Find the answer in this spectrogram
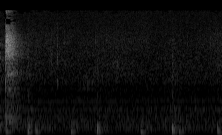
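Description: Water drops falling from the charged water streams of a falling-water electrostatic generator, landing as soft, low, irregular taps about three to four a second.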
